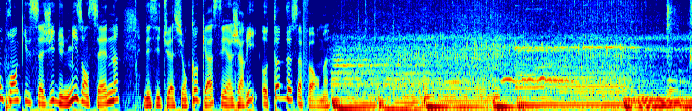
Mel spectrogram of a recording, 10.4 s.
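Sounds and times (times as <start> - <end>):
speech: 0.0 - 5.5
angle grinder running: 5.2 - 9.8.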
